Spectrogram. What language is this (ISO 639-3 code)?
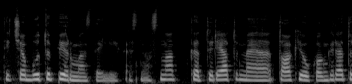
lit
